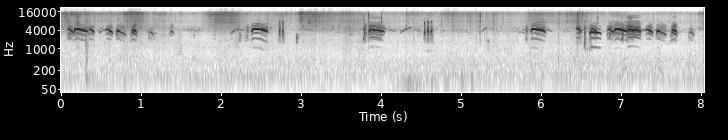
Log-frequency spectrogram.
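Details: A munia calls to gather the flock. Sharp, high, slightly bending chirps come in scattered groups, sparse in the middle and denser toward the end, over a quiet background.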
